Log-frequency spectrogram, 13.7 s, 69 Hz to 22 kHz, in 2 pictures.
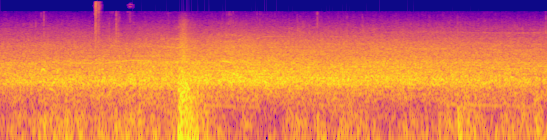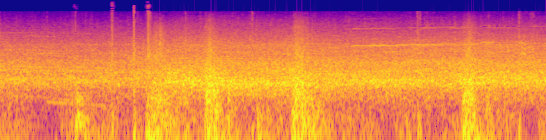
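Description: Hard slam impacts in a WWE 2K23 women's Royal Rumble match, a wrestler's head driven down, several sharp thuds at intervals over a steady roaring arena crowd.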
